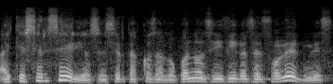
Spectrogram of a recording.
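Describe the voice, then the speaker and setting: The tone is dark and mellow. Pitch moves with ordinary variation. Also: man. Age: 80s+. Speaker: sociologist and historian. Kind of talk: TV interview. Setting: TV studio. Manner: halting, with many restarts.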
